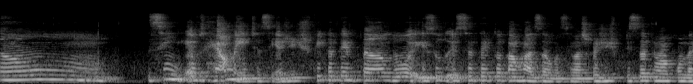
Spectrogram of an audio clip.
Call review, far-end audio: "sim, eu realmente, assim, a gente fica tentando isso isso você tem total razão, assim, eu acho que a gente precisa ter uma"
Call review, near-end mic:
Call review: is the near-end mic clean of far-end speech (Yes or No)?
No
